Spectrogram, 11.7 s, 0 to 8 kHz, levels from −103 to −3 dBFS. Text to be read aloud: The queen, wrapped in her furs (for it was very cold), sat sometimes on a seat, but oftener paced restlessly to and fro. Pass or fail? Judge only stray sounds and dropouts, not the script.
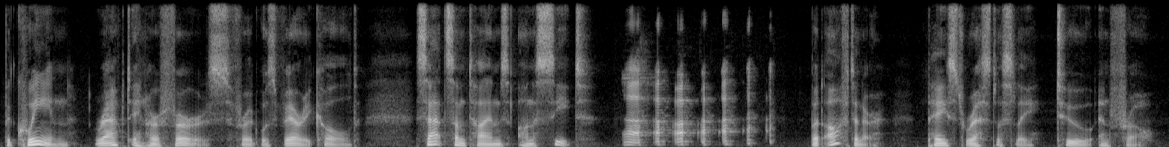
fail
